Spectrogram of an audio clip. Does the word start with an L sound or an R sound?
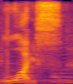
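L sound. The word starts with an L sound.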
